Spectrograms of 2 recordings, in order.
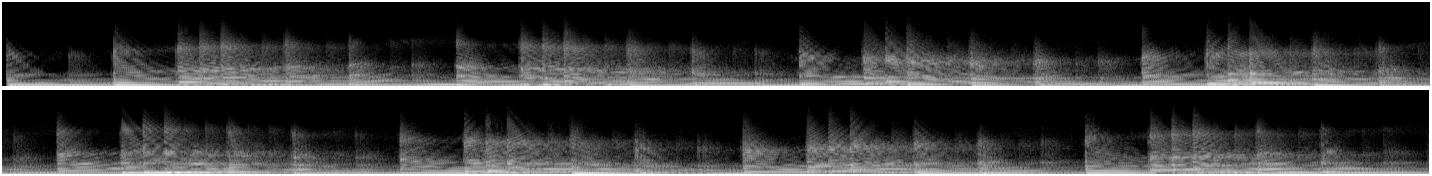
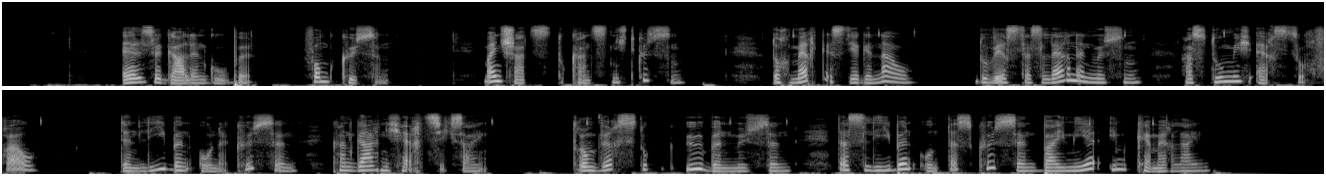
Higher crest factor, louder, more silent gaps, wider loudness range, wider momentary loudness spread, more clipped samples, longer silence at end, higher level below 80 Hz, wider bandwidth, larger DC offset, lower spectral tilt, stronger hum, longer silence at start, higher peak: second, 14 dB vs 24 dB; first, -21 LUFS vs -25 LUFS; neither; about the same, 4 LU vs 3 LU; second, 10 LU vs 13 LU; neither; second, 0 s vs 1 s; first, -20 dBFS vs -42 dBFS; second, 5.6 kHz vs 7.4 kHz; neither; first, -9.5 dB/octave vs -3.5 dB/octave; neither; second, 0.05 s vs 0.3 s; about the same, -4 dBFS vs -2 dBFS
